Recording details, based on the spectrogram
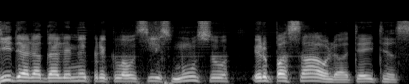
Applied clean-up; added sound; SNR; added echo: neural separator model SepFormer DNS4.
